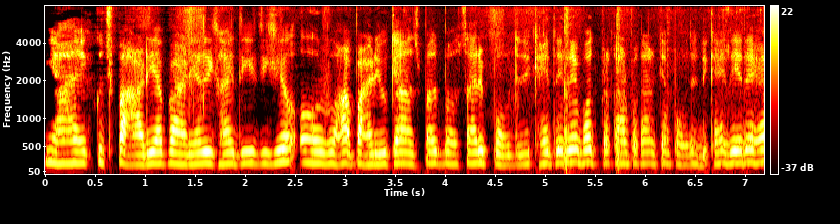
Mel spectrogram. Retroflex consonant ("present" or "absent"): present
